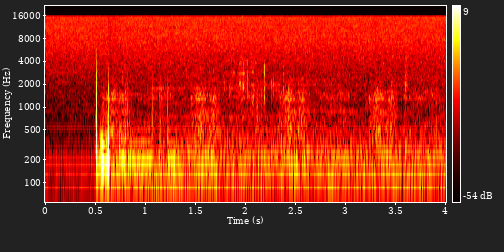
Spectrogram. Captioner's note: distorted clunk; breathes heavily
